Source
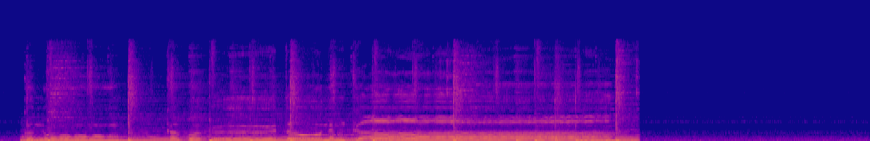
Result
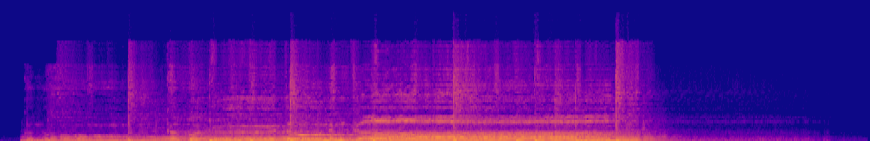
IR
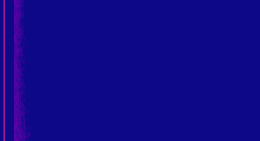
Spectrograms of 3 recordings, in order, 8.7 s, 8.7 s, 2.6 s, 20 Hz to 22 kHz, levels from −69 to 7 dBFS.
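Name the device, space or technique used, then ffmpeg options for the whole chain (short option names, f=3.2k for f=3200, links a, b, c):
speakerphone in a meeting room: -filter_complex "[1:a]atrim=start_sample=2205[a];[0:a][a]afir=irnorm=-1:irlink=0,asplit=2[b][c];[c]adelay=270,highpass=300,lowpass=3.4k,asoftclip=type=hard:threshold=-22dB,volume=-9dB[d];[b][d]amix=inputs=2:normalize=0,dynaudnorm=f=330:g=9:m=9.5dB,agate=range=-9dB:threshold=-44dB:ratio=16:detection=peak" -ar 48000 -c:a libopus -b:a 24k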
